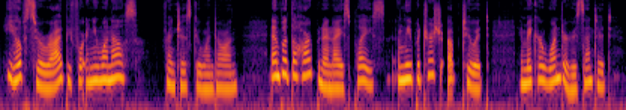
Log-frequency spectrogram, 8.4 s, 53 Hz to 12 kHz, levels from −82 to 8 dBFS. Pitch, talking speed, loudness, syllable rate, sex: 215 Hz, 230 wpm, -17 LUFS, 6.7 syllables/s, female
